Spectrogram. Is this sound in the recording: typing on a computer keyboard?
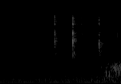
yes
